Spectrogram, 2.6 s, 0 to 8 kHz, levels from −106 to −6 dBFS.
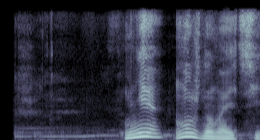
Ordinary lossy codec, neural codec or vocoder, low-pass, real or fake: AAC, 48 kbps; codec, 16 kHz, 8 kbps, FreqCodec, smaller model; 7.2 kHz; fake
